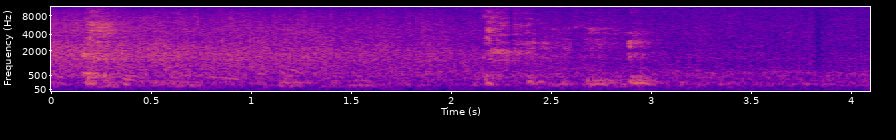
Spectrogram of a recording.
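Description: A large crowd applauds and cheers outdoors.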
